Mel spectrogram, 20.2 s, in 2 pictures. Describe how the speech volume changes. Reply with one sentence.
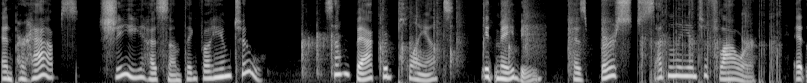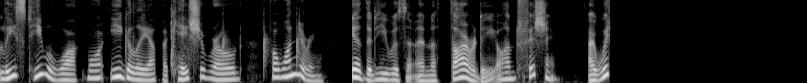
The volume of the speech stays about the same.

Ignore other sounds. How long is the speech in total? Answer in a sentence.
You can hear the speech for 17 seconds altogether.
